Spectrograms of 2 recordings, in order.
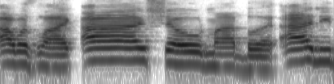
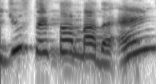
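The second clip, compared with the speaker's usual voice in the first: higher-pitched delivery with plenty of attitude; 8 semitones higher than usual. Retelling what the other person said to them later, mimicking his attitude. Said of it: "what he said with an attitude".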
